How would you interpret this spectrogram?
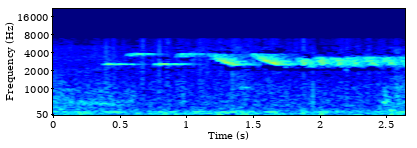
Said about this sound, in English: There's a silly character. What's he doing here? Who? That bird. Robin or sparrow or whatever he is. What's a bird doing here in November?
